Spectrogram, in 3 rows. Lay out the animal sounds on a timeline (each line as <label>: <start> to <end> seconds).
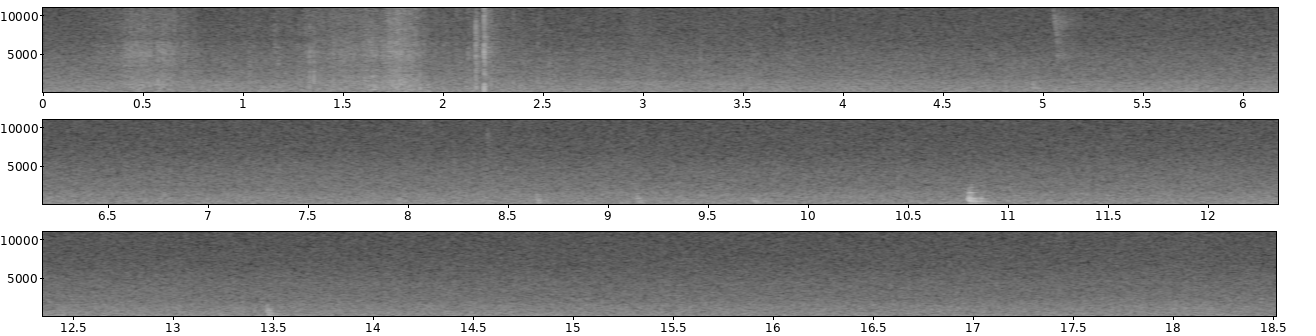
Eastern Chipmunk (Tamias striatus): 4.9 to 5.3 seconds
